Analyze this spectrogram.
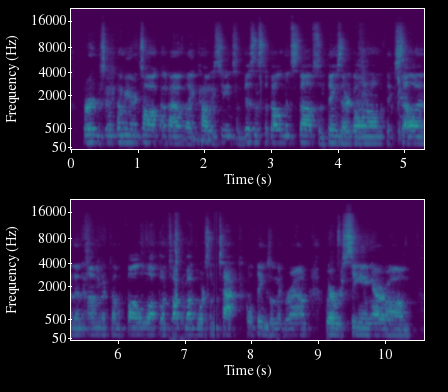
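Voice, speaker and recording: A very fast, flat monotone from a man with an American accent and a fairly high pitch, hardly any pauses, over noticeable background noise. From US South. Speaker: company representative, event sponsor. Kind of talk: introductory remarks to audience. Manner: loud.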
